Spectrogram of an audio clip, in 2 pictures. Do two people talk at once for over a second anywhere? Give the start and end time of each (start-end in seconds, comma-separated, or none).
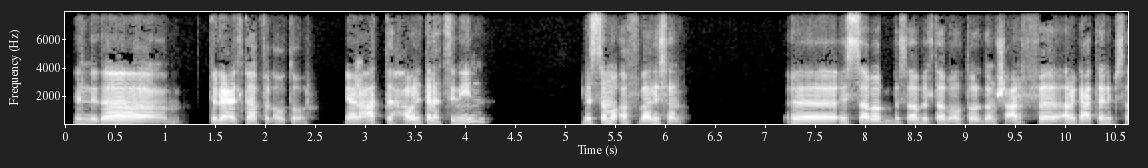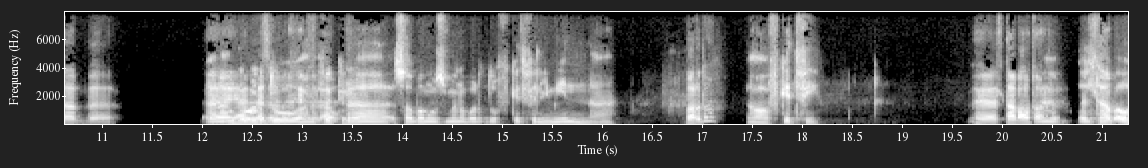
12.0-13.5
